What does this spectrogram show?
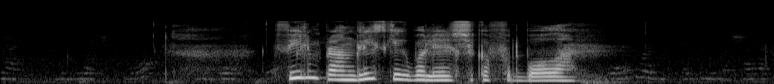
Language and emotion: Russian, sad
